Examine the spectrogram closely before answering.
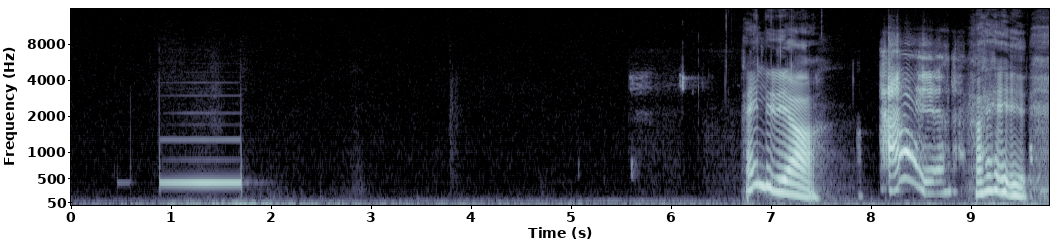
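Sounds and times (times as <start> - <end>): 
telephone ringback tone while a call is being placed: 0.9 - 1.7
speech: 6.8 - 9.7.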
